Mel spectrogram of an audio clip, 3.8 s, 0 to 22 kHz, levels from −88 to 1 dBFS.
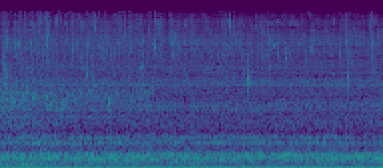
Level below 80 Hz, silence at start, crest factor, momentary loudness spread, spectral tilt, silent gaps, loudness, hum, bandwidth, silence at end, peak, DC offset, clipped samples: -62 dBFS; 0 s; 20 dB; 3 LU; -2.5 dB/octave; none; -43 LUFS; none; 17 kHz; 0 s; -24 dBFS; 0.4%; under 0.1%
